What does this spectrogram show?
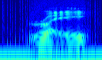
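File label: "rui", Chinese, tone 3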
